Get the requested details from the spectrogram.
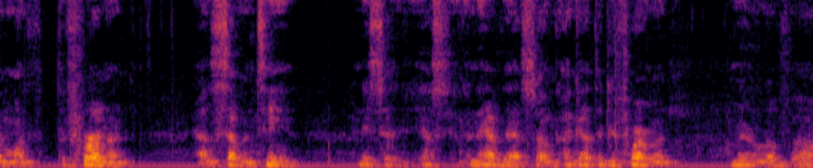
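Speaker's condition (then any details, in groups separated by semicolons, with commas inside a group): Parkinson's disease; mild, about four years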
